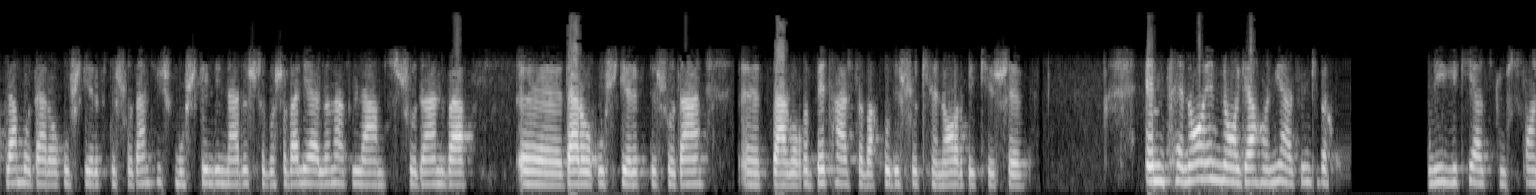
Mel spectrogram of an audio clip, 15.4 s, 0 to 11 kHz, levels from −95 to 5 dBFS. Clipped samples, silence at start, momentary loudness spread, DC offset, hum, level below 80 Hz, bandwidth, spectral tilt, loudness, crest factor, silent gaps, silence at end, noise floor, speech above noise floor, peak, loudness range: under 0.1%; 0.05 s; 12 LU; under 0.1%; none; -66 dBFS; 8 kHz; -6 dB/octave; -17 LUFS; 18 dB; none; 0 s; -88 dBFS; 71 dB; 0 dBFS; 4 LU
